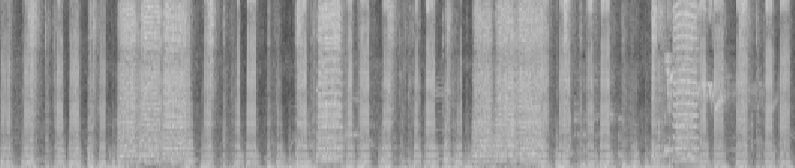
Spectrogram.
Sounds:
Music, Speech

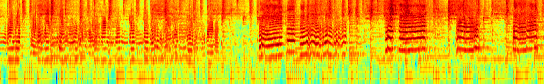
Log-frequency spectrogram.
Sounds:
Music, Trombone

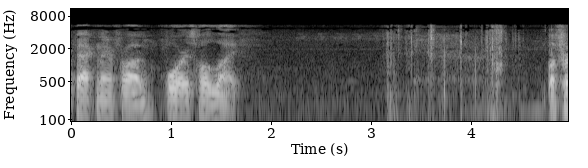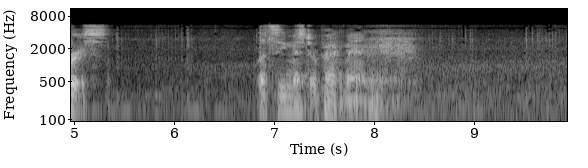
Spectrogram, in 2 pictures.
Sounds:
Speech

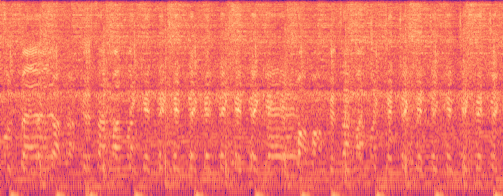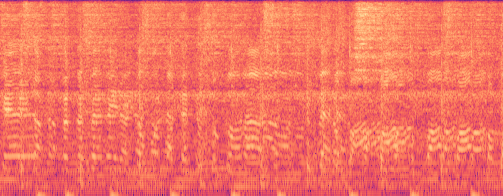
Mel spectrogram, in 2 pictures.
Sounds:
Music, Pop music

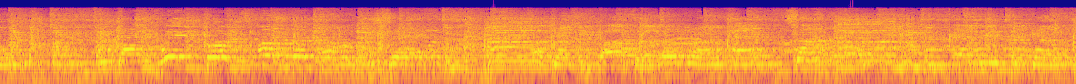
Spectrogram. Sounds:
Music

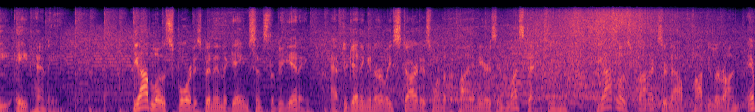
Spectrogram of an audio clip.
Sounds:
Music, Speech

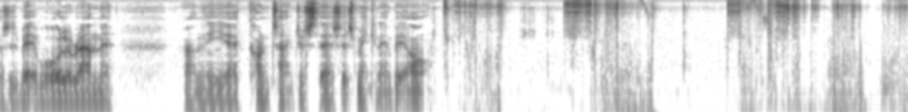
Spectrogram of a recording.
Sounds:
inside a small room, Speech

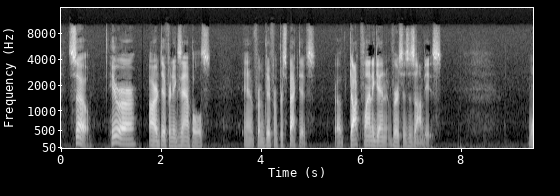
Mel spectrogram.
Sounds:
Speech, monologue

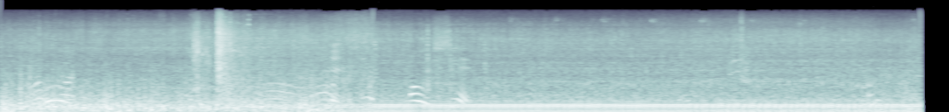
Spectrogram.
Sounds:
Speech, Vehicle

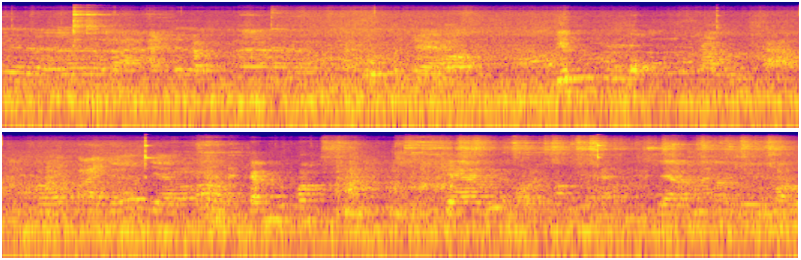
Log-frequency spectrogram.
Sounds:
Speech

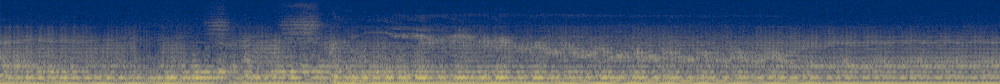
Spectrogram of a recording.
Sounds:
Music, Didgeridoo

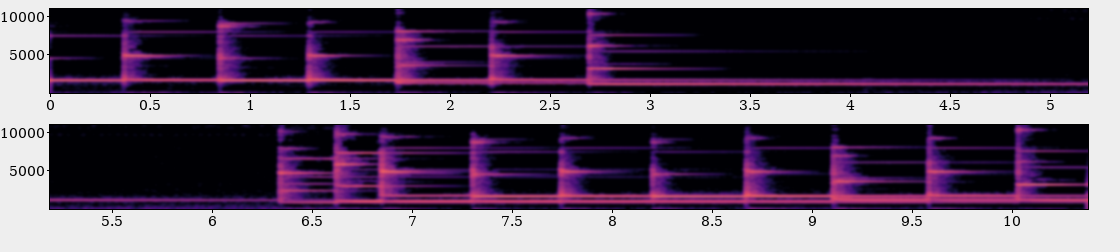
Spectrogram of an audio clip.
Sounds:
playing glockenspiel

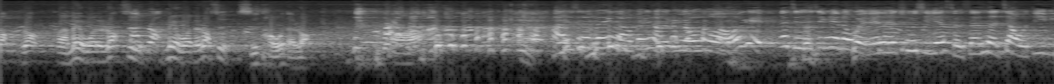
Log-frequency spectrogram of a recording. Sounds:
Speech, man speaking, Laughter

